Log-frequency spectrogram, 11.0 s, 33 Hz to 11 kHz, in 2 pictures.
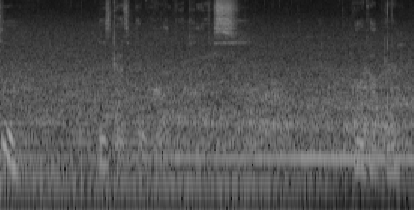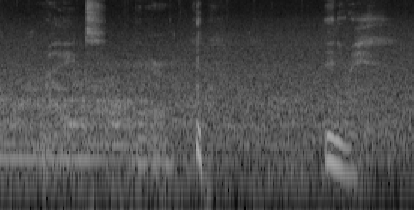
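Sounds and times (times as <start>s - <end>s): distant helicopter drone: 0.0s - 11.0s.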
